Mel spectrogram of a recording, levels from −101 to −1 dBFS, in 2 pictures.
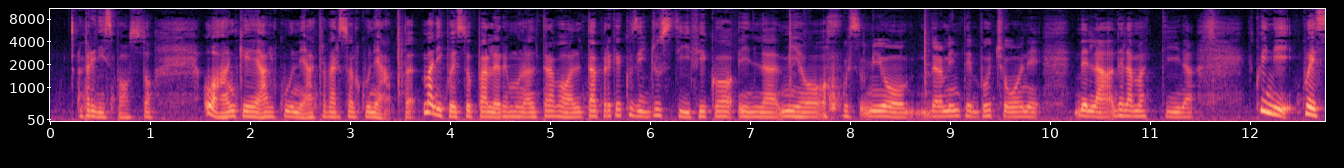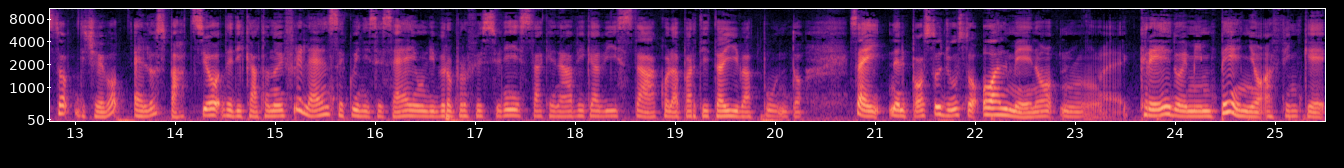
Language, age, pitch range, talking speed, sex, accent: Italian, 40-59, 140-170 Hz, 150 wpm, female, native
